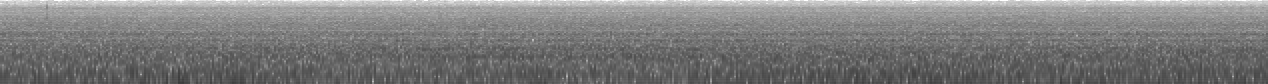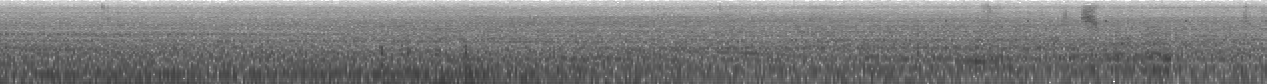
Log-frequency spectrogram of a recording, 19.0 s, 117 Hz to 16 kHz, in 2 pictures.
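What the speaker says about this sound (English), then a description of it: "when you accelerate, it will rev the engine a little bit" A 2012 Fisker Karma EV on a test drive, its range-extender engine running as the car accelerates, a steady broad rumble and road roar throughout with faint talk underneath.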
